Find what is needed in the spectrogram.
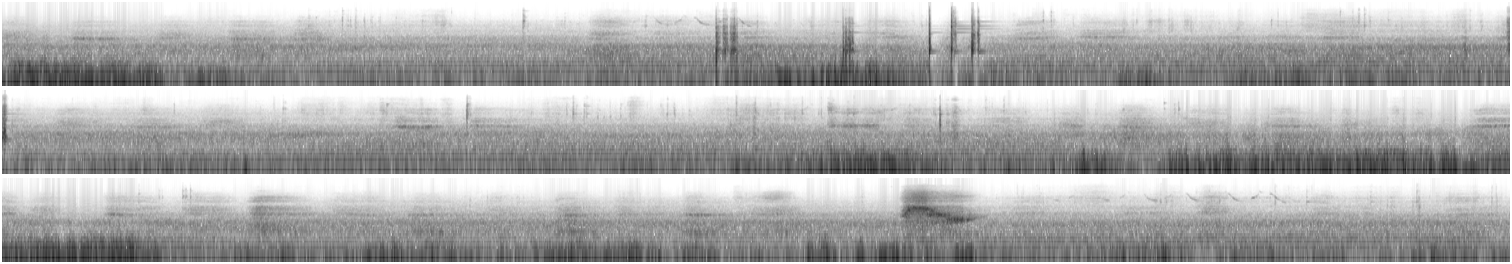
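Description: Rock climbing picked up on a head-mounted camera microphone: an uneven rumble of wind and body movement, with scattered clicks and metallic clinks of climbing gear against the rock, a cluster of them about six seconds in. Near the end there is a short breathy voice sound from the climber.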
